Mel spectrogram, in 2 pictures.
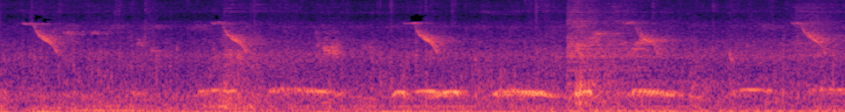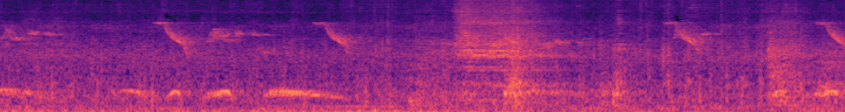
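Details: Malaysian spotted doves of several lines, held by a breeder, coo in low, mellow repeated phrases, overlapped by frequent high downward-sweeping chirps from other birds and occasional bursts of broadband rustling noise.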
